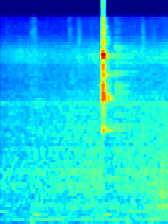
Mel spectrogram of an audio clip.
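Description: A metal spoon clinks once against a ceramic bowl about a second in, as blanched broccoli is spooned into a salad bowl, over a low steady hum.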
